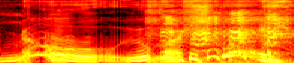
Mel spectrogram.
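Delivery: very slow, drawn-out, high, swooping film-villain delivery. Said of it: "and he's like".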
